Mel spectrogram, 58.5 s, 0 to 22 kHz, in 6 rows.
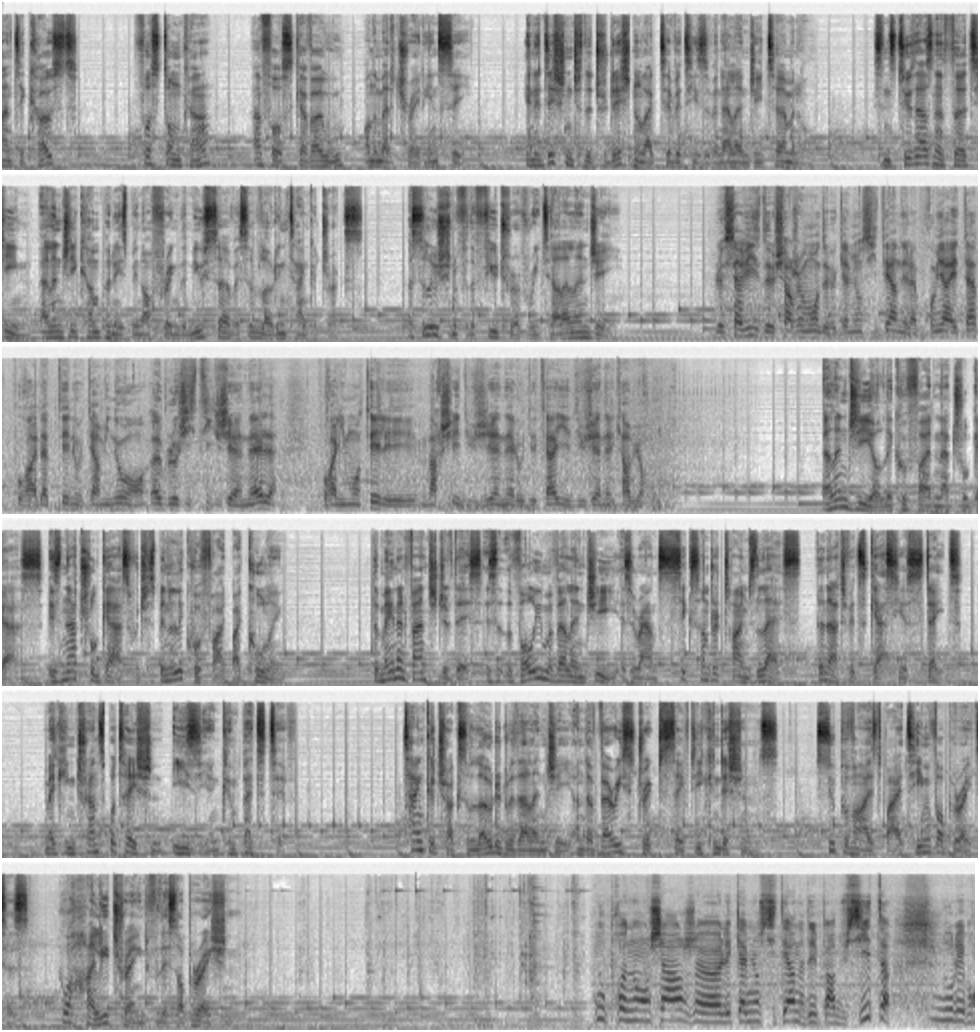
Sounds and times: Speech: 0:00.0 - 0:00.8, 0:01.4 - 0:08.2, 0:08.8 - 0:15.9, 0:16.9 - 0:26.1, 0:27.8 - 0:32.1, 0:33.0 - 0:38.9, 0:39.5 - 0:42.0, 0:43.0 - 0:51.2, 0:54.8 - 0:58.5
Music: 0:00.0 - 0:20.7, 0:25.6 - 0:55.8.

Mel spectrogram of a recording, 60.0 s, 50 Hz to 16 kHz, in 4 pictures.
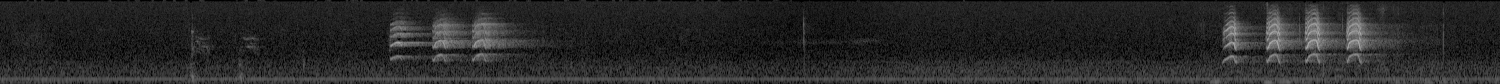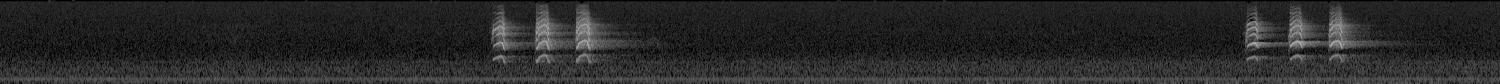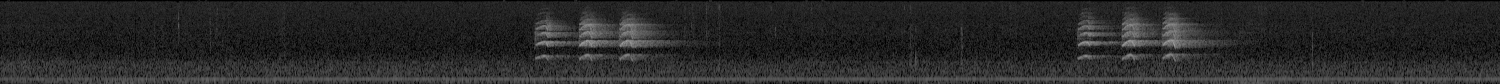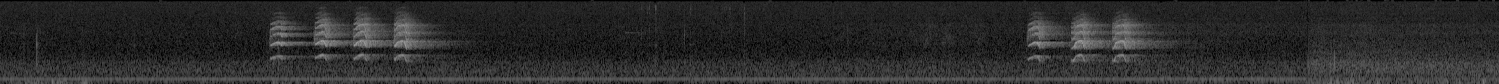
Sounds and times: Owl: 0:01.9 - 0:02.7, 0:03.9 - 0:05.5, 0:12.2 - 0:14.1, 0:19.9 - 0:21.6, 0:27.4 - 0:29.0, 0:35.3 - 0:36.9, 0:40.8 - 0:42.4, 0:47.7 - 0:49.7, 0:55.3 - 0:56.9.

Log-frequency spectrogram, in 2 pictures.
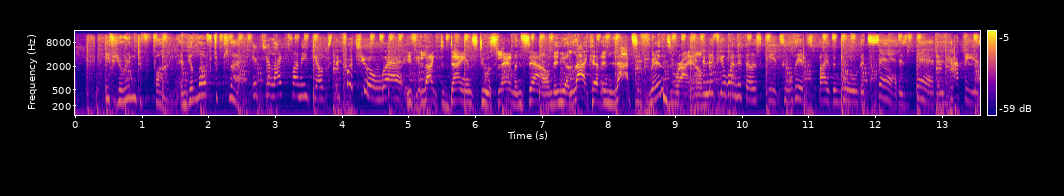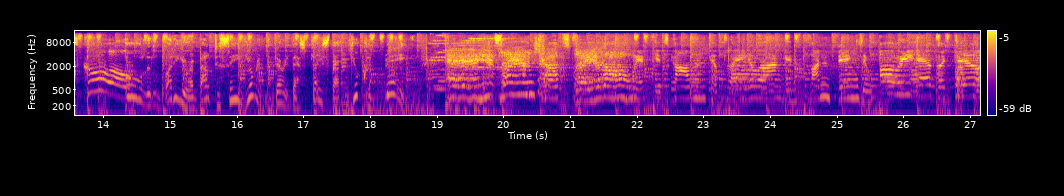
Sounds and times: Music: 0:00.0 - 0:27.1.

